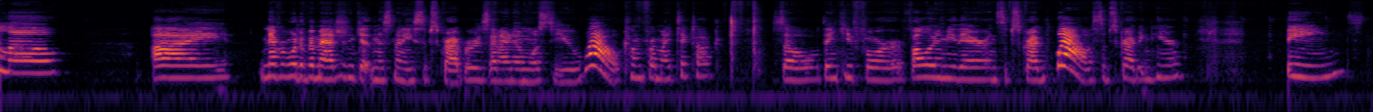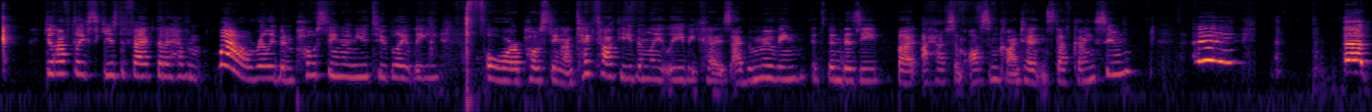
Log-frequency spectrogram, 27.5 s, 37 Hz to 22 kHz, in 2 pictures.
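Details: Vocal tics of Tourette syndrome in an adult woman diagnosed by a neurologist at a movement disorder clinic; tics include full words, coprolalia and physical tics, and became more severe in adulthood around age 24.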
